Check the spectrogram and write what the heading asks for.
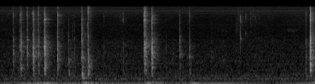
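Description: Typing on a computer keyboard: a quick run of keystrokes in the first second or so, a sharper key press about two seconds in, then a few scattered taps.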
